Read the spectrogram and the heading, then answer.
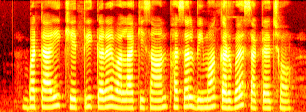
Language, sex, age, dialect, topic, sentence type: Maithili, female, 18-24, Angika, agriculture, question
